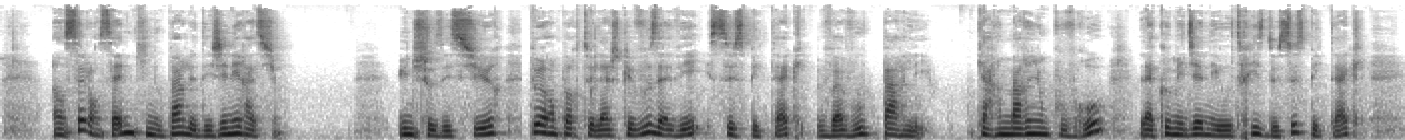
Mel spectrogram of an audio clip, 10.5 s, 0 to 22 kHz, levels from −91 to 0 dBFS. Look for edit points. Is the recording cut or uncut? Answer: cut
